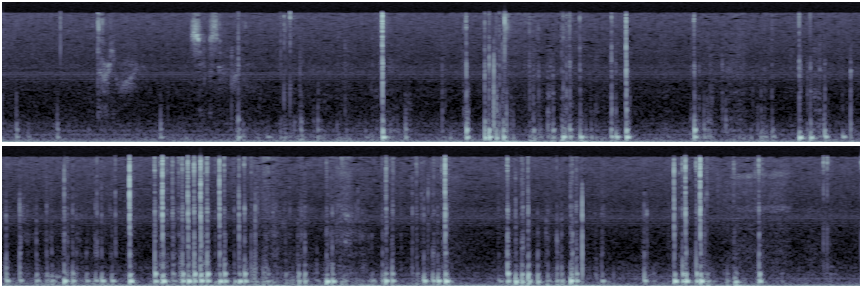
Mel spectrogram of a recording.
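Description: Low, indistinct muttering under the breath, with scattered clicks of a computer keyboard and mouse as numbers are typed in, over a steady low hum.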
